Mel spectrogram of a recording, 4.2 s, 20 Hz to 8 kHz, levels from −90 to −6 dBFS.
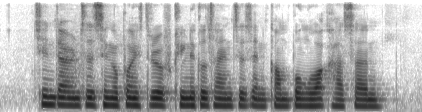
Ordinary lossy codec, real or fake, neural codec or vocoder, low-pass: none; real; none; 7.2 kHz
